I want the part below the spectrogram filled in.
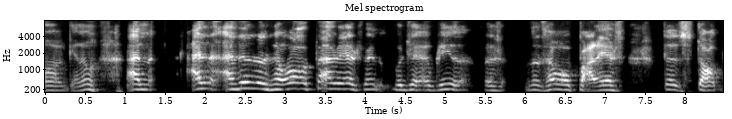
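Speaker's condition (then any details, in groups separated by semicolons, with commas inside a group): Cerebral palsy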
